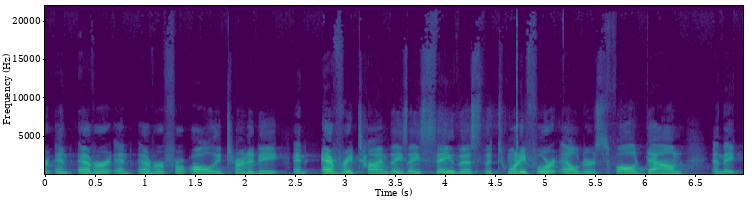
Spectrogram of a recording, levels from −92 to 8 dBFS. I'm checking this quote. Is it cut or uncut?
cut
